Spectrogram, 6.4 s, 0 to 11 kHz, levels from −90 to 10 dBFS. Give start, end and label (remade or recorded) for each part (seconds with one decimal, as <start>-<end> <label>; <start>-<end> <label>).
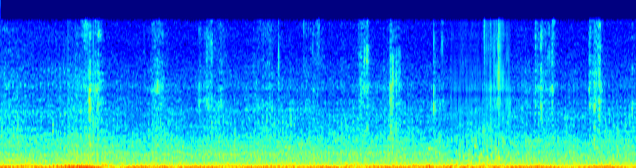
0.0-4.5 recorded; 4.5-5.1 remade; 5.1-6.4 recorded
